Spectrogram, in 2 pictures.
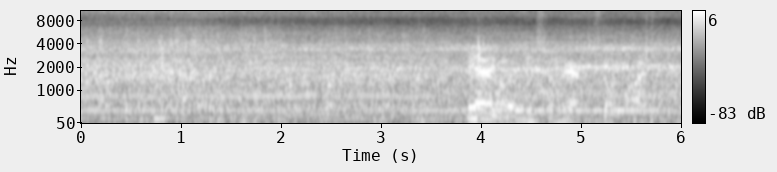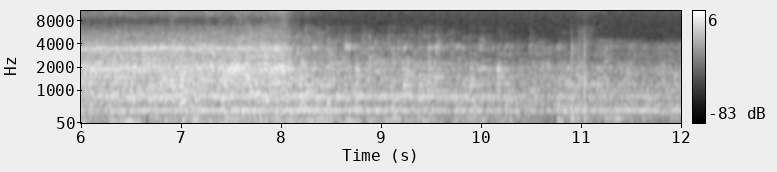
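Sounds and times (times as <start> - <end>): water rushing into small bowl: 0.0 - 11.2.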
